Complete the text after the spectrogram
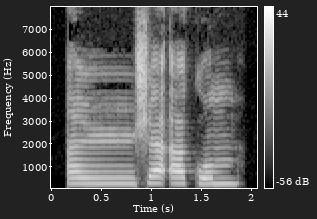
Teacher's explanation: شین حروف الاخفاء میں سے ہے اور اخفاء کا معنی ہے چھپا دینا، تو ہم نون کو چھپاتے ہوئے اور غنہ کے ساتھ یہ حکم کو ادا کریں گے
